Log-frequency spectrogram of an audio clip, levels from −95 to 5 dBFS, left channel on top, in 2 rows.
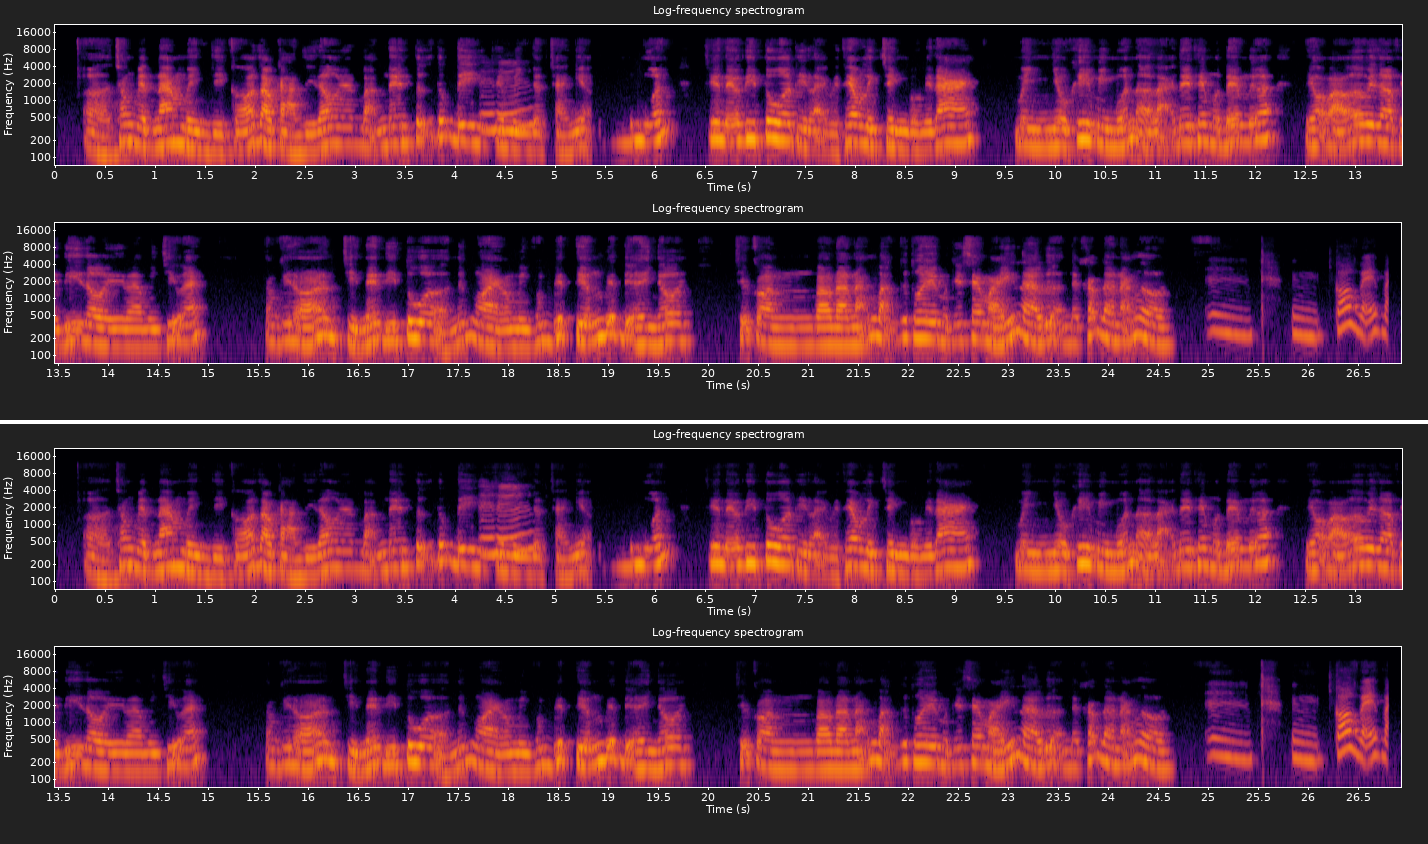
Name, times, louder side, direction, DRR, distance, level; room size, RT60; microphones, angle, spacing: voice 1, 0.3-6.2 6.5-9.2 9.6-15.0 15.6-19.9 20.3-24.7, left 2 dB, 75° left, 4.3 m, -27 dB
voice 2, 4.2-4.9 25.0-26.8, right 2 dB, 35° right, 7.8 m, -32 dB
head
